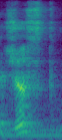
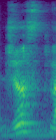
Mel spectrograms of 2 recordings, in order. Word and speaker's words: Justh: And secondly मैं अपने आपके लिसनर्स को ये बोलना चाहता हूँ कि मेरा नाम है जस्ट. आपको नाम याद करने में हो सकता है एक आध मिनट का एफर्ट लगे, लेकिन आप करिए एफर्ट. और जस्ट नाम है और उसकी स्पेलिंग है JUSTH.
